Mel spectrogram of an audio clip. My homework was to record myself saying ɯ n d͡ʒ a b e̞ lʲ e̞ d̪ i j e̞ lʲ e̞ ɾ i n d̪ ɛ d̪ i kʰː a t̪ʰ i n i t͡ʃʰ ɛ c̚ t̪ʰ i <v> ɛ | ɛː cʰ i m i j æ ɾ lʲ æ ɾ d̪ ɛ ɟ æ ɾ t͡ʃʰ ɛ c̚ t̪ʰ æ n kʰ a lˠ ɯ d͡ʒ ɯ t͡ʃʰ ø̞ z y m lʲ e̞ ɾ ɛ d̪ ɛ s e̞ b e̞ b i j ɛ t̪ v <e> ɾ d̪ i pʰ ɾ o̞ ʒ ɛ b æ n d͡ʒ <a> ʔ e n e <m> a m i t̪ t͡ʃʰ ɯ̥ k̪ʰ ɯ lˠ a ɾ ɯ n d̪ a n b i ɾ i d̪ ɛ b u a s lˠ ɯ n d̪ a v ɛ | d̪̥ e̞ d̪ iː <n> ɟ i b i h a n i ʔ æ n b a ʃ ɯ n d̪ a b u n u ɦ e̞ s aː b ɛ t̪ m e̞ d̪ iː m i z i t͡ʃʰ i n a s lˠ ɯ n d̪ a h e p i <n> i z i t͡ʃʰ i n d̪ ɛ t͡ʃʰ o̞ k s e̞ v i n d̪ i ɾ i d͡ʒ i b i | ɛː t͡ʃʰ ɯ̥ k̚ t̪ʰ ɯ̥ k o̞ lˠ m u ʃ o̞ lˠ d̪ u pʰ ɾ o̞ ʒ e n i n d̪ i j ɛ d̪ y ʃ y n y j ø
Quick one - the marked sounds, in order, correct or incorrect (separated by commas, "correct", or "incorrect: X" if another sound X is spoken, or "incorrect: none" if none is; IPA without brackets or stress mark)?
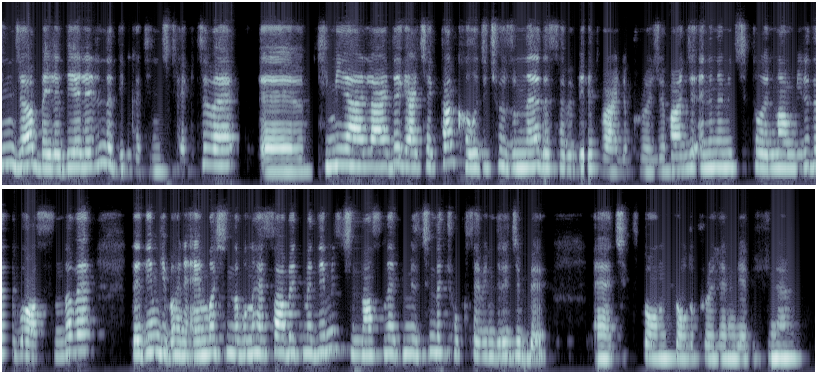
correct, incorrect: æ, incorrect: ɛ, incorrect: n, incorrect: m, incorrect: m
